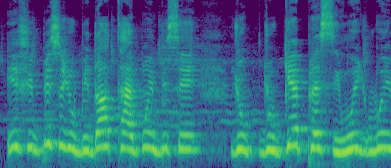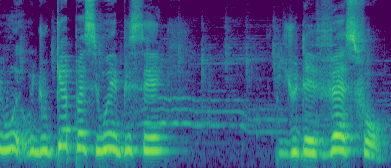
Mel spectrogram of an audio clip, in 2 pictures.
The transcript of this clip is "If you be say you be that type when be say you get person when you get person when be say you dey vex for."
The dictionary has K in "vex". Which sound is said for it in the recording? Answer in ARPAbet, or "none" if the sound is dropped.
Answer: none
